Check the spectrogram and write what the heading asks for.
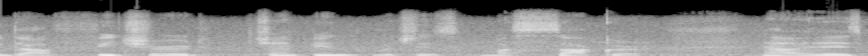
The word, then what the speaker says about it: Masacre: one in this case this champion's name only has one s in it so it's pronounced my soccer now my soccer does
